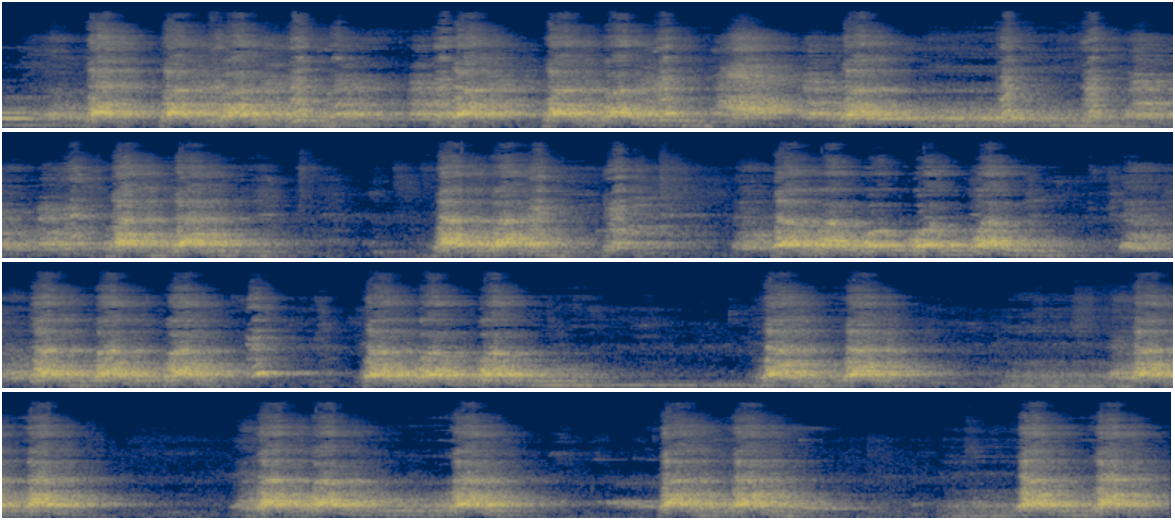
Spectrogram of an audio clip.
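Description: Shelter dogs in the kennels barking, nearly without pause for the first several seconds, then in bursts of a few barks every two to three seconds.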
